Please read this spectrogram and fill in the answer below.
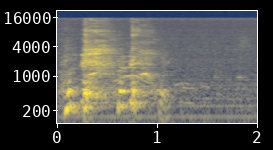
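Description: A person coughing: two short bursts in the first second, then quiet.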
